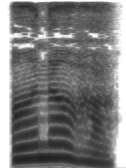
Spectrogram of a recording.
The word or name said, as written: ಆನಾಹ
